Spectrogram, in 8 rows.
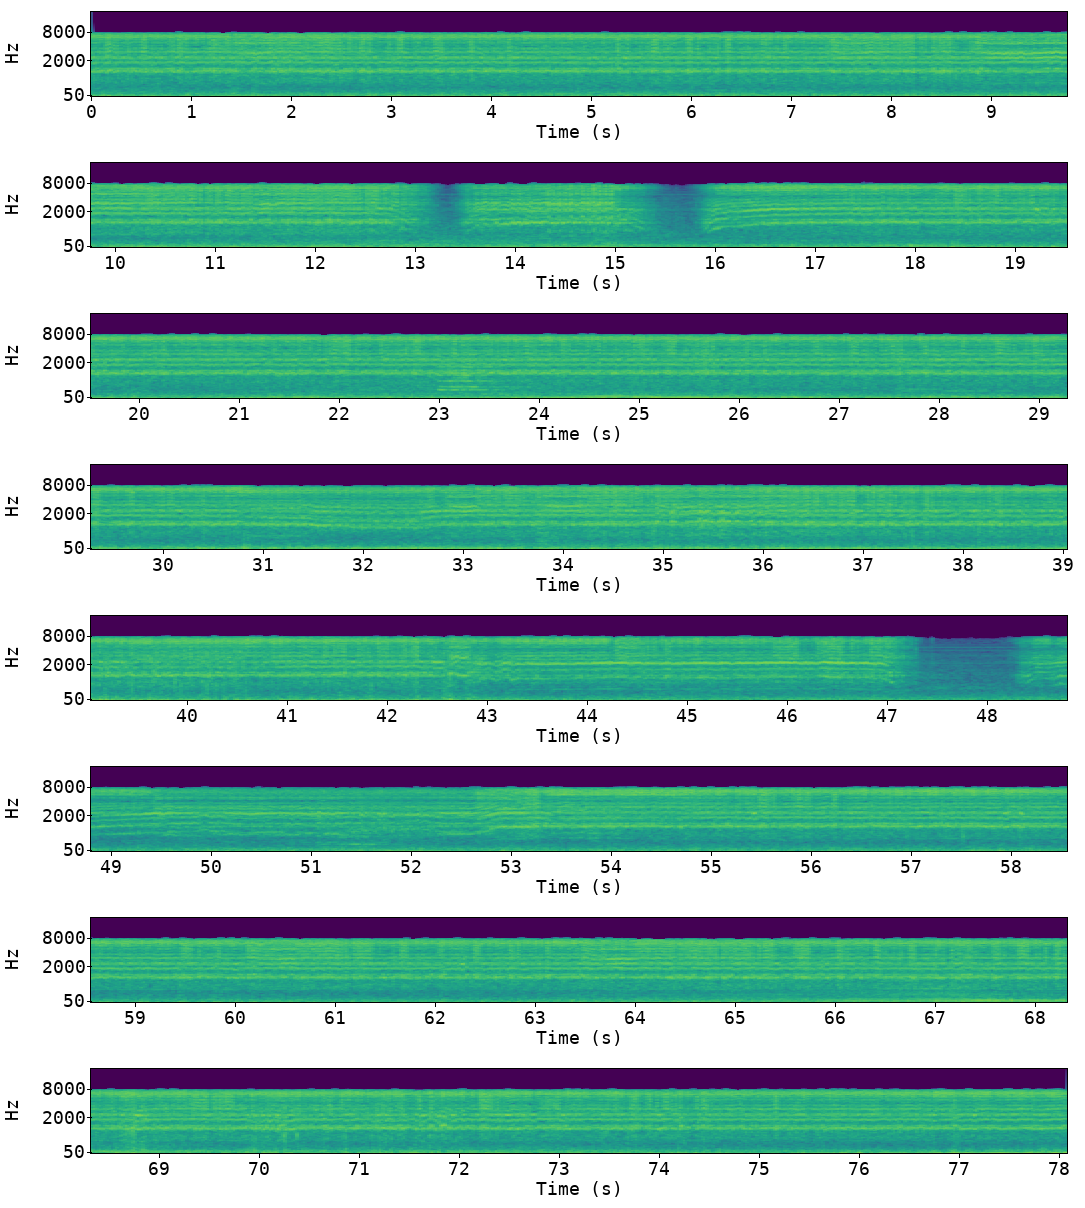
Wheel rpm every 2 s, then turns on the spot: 160, 160, 160, 160, 160, 160, 100, 90, 140, 160, 160, 160, 160, 160, 160, 160, 150, 160, 160, 160, 160, 150, 140, 80, 80, 110, 140, 160, 160, 160, 160, 160, 160, 160, 160, 160, 160, 160, 160.
none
